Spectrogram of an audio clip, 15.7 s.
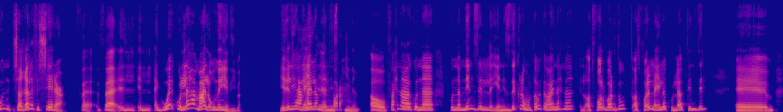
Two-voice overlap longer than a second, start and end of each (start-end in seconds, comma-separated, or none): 5.8-7.1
